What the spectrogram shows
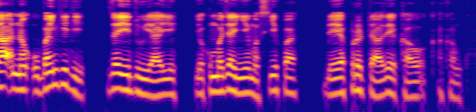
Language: Hausa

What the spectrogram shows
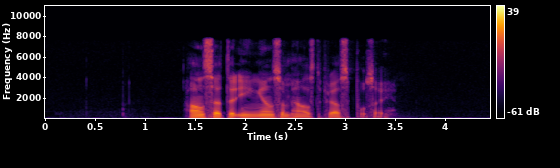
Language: Swedish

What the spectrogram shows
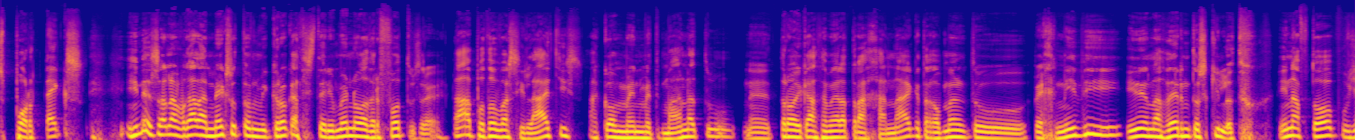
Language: Greek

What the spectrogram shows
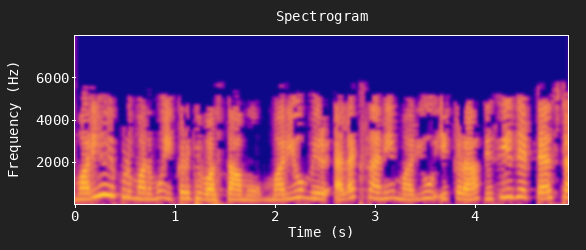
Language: Telugu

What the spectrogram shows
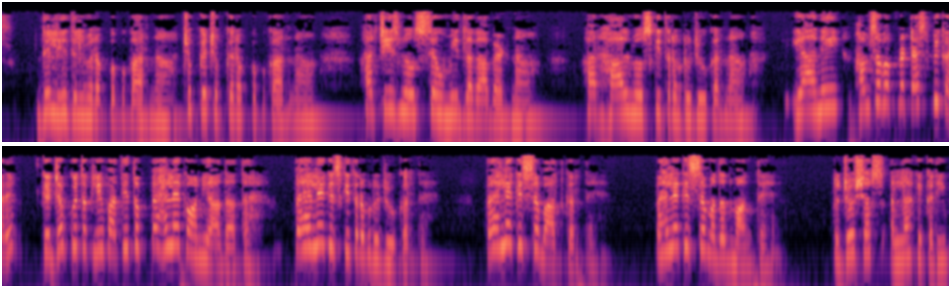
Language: Urdu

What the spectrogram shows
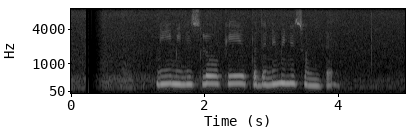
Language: Sinhala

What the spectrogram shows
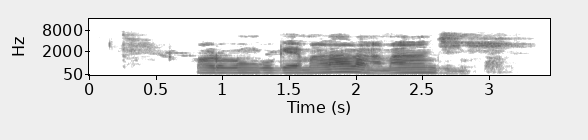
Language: Ganda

